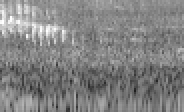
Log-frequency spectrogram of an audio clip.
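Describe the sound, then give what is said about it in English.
Alarm calls of a mistle thrush on yew berries ring out in the background, a rapid series of sharp, high chirps in the first half, fading away over steady low outdoor rumble with no one speaking. “Alarm calls coming off in the background.”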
